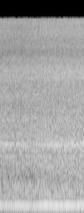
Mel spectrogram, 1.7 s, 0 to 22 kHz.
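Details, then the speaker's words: 1966 Chrysler New Yorker, freshly rebuilt 440 big-block V8, hot after first start: a steady high squeal rides over the loud engine roar. Owner suspects a belt slipping from water, possibly a dry bearing; not confirmed. "a belt was really slipping down there probably because of all the water I'm not worried about it"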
